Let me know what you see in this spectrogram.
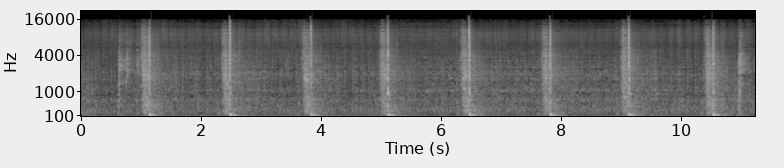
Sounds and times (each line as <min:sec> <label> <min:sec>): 0:00.0 tractor 0:11.2
0:10.3 construction nail pile 0:11.2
